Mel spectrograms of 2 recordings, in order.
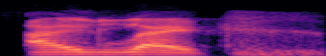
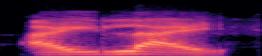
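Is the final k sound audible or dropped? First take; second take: audible; dropped. First: The final k sound is clearly audible. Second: The final k sound is dropped. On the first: The speaker calls it right. "the k will make the difference" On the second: The speaker calls it wrong. "But the word lie, if you really pay attention to that, sounds different"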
